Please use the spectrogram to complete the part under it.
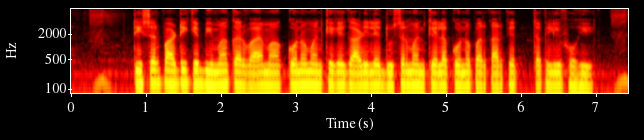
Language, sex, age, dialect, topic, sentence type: Chhattisgarhi, male, 46-50, Eastern, banking, statement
